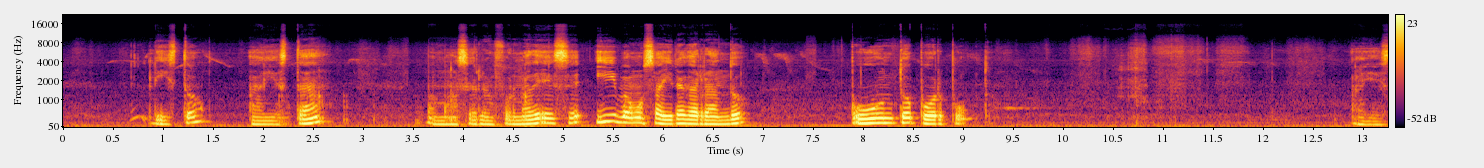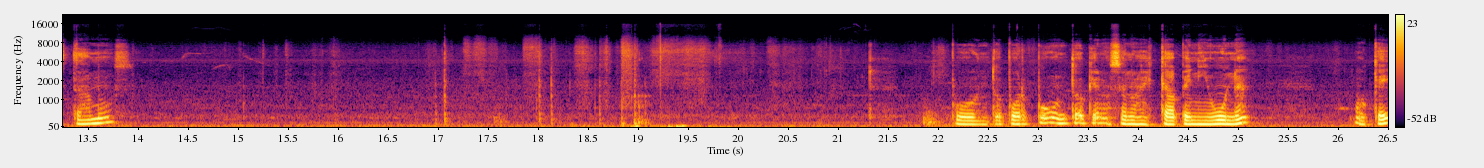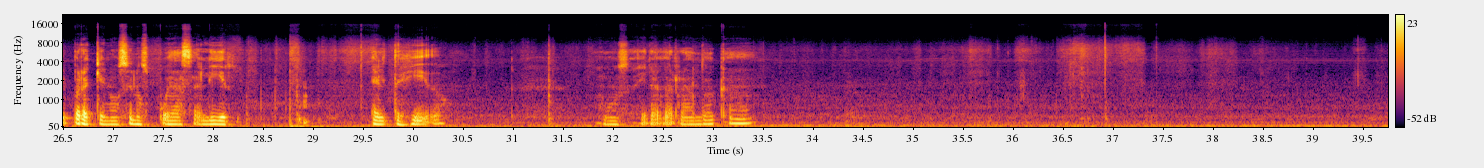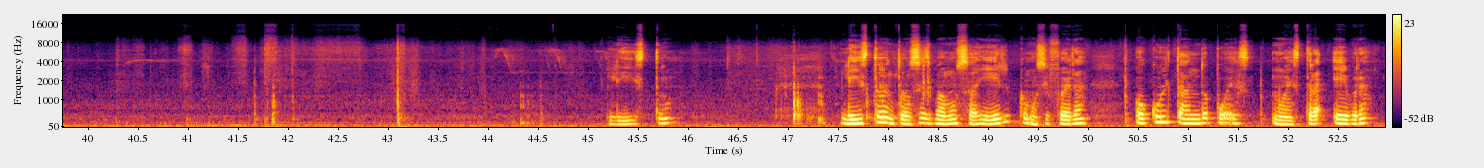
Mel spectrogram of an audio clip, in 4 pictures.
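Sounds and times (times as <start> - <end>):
faint steady hum: 0.0 - 52.9
yarn rustling through fabric: 14.8 - 21.2, 26.9 - 49.9
yarn rustling and scratching: 33.4 - 45.2.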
